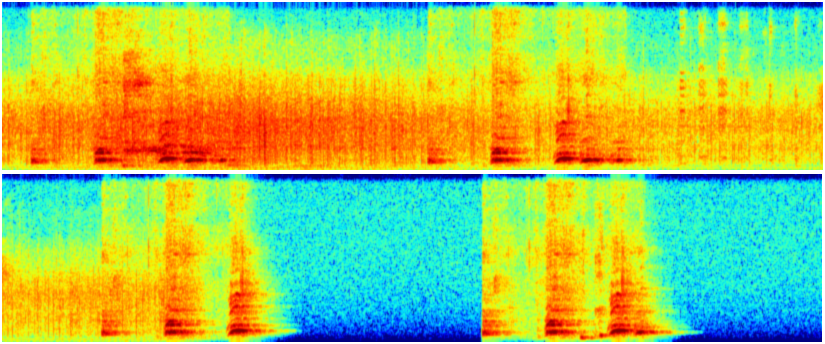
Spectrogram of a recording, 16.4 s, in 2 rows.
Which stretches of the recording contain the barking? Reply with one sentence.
The barking can be heard from 0.2 to 2.3 s, from 4.2 to 6.2 s, from 9.2 to 10.7 s and from 13.0 to 14.7 s.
